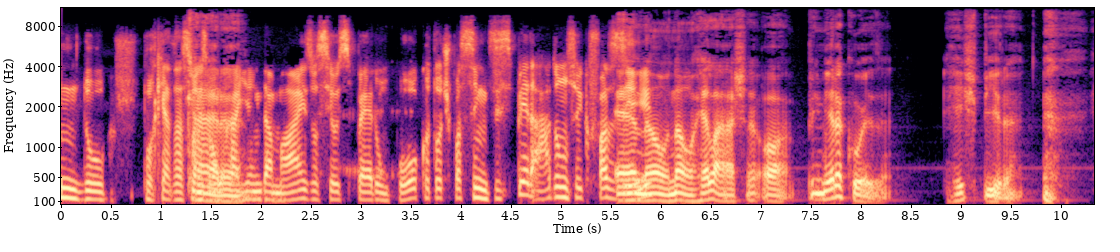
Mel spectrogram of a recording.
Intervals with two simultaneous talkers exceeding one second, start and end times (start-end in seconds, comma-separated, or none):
none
